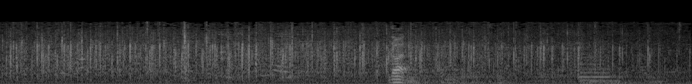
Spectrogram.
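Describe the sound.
Steady, dense applause from an audience runs the full seven seconds, a loud continuous crackle of many hands, with a brief cheer or shout rising out of it midway and voices murmuring underneath.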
